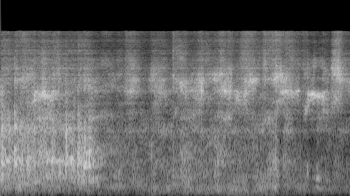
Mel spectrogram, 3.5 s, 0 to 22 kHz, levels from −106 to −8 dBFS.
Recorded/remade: remade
